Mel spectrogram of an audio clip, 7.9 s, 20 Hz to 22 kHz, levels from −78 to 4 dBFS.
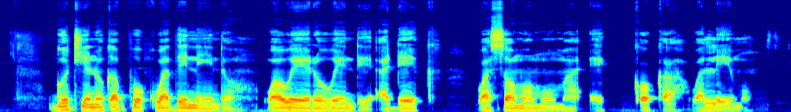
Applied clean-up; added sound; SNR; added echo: none; none; none; none.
